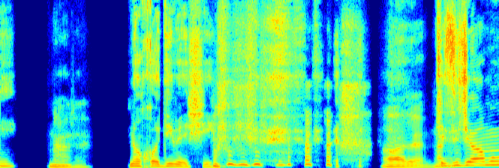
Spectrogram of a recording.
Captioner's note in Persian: خنده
